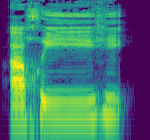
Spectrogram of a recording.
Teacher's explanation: ख पर या मद्दा है दो हरकात खींचकर हलक से अदा करेंगे और ख्वा हरूफ मुस्तालिया में से इसलिए पुर पढ़ेंगे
